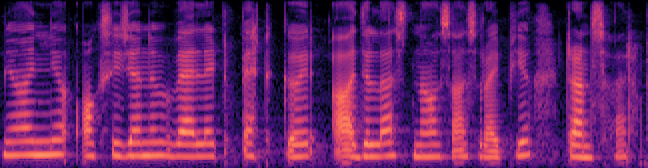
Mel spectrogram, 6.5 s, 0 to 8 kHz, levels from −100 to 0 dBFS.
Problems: none marked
